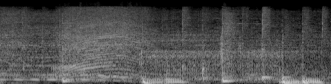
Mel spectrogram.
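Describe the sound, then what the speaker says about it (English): A chainsaw runs close by in a backyard, its engine droning and revving repeatedly in uneven bursts as it cuts, loud and without speech. "swinging a chainsaw."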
